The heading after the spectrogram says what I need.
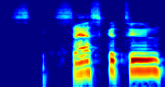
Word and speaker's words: Saskatoon: In Saskatoon. Is that how you pronounce it?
